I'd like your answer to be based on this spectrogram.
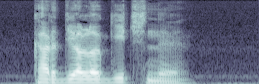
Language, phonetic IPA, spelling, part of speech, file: Polish, [ˌkardʲjɔlɔˈɟit͡ʃnɨ], kardiologiczny, adjective, Pl-kardiologiczny.ogg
